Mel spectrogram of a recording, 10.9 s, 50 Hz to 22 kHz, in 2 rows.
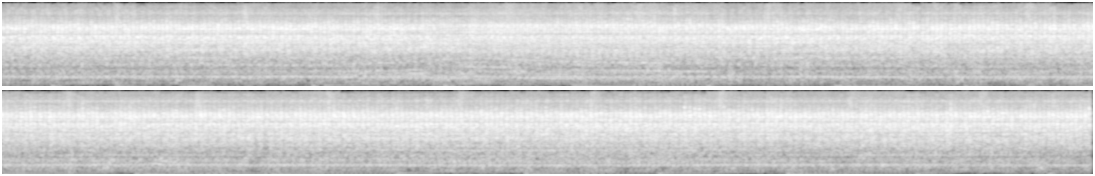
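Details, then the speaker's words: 1968 Evinrude 6 hp two-stroke outboard, during timing work after carburettor and thermostat service: steady even buzz, no misses or surging; after choke cleared it runs good. "It's that, swallows that gas where I choked it. Then the air hits it. Boom! It's running good"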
